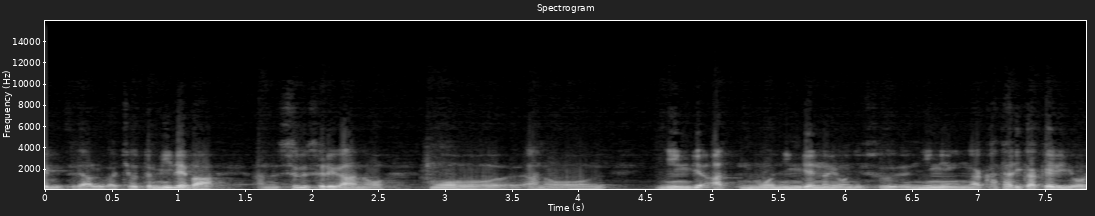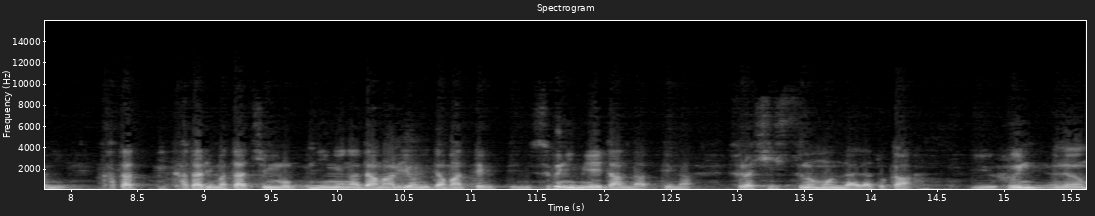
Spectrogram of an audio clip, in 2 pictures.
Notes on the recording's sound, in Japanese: 主催：京都精華短期大学 学生部 場所：京都精華短期大学。場所は、京都精華短期大学大教室。一般の人にも開放され、 他大学の学生の聴衆も多かった。音源は主催者提供。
